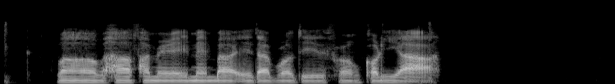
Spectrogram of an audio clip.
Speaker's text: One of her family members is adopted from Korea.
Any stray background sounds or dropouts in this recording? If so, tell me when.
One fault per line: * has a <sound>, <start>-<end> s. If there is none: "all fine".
all fine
